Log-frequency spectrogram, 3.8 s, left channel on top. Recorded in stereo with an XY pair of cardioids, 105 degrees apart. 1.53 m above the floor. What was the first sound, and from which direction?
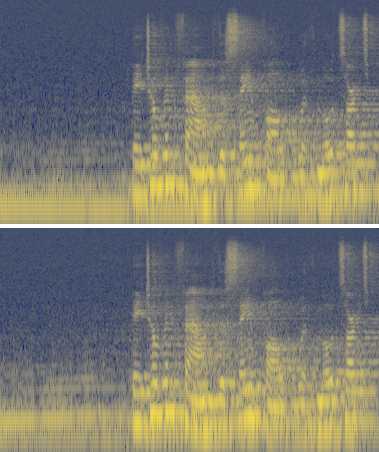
A man speaking, 20° right.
